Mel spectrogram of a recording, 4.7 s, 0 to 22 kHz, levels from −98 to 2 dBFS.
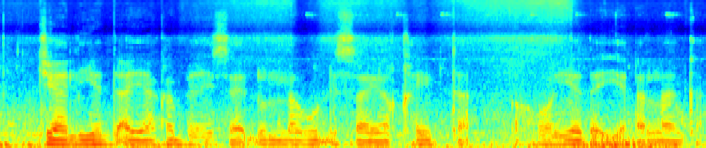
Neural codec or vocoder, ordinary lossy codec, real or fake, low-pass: vocoder, 44.1 kHz, 128 mel bands every 512 samples, BigVGAN v2; none; fake; none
